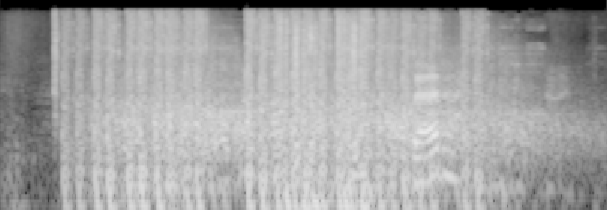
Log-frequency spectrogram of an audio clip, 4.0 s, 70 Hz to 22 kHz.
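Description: Rapid automatic gunfire in the video game Rust on PS5 rattles in a dense, loud continuous burst lasting a few seconds, and a player's voice comes briefly over it.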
